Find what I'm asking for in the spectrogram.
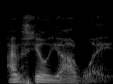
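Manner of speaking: very soft, low voice as God; low, hushed declaration; hushed divine assurance. Acted. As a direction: quietly reassure as God. Voices God speaking quietly today.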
